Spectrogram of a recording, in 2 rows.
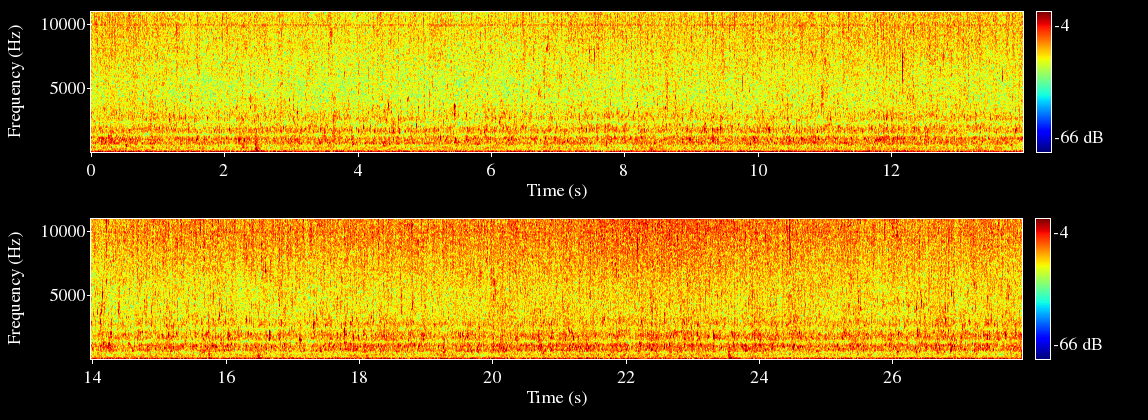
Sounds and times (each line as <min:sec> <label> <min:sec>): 0:00.0 Electric boat rippling through water channel in reeds 0:27.9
